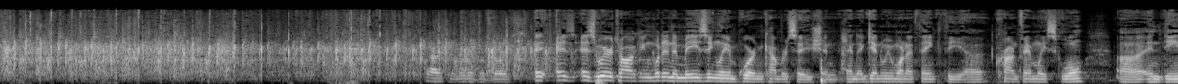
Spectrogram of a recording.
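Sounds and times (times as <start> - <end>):
audience applause: 0.0 - 6.5
speech: 4.3 - 11.7.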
